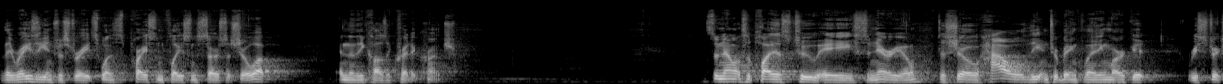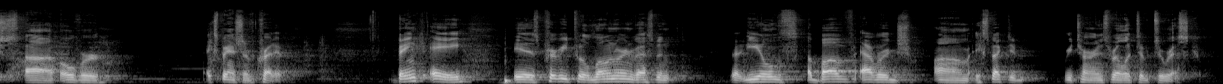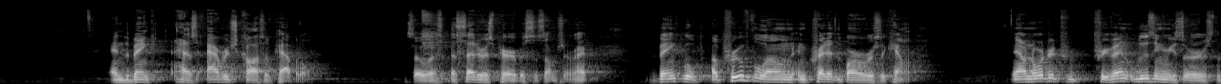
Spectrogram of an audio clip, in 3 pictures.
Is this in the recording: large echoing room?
yes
